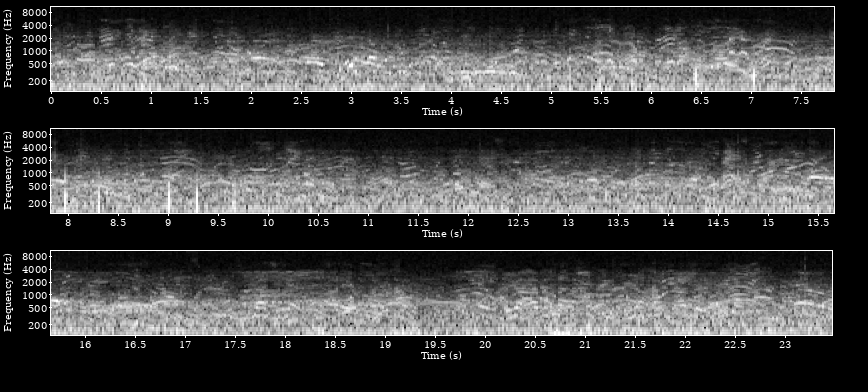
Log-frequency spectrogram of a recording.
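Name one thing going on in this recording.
A large crowd of men, women and children chatters and cheers outdoors.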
